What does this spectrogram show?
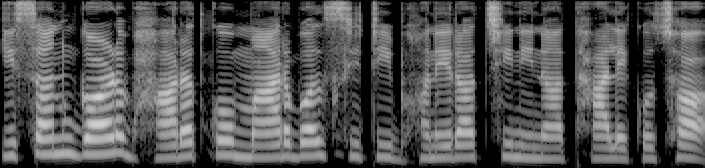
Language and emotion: Nepali, neutral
